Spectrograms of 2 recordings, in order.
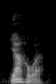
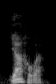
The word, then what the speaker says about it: Yahowah: reveals, Naam, announces in advance of it occurring, Yahowah, Yahowah, God's one and only name pronounced as guided by his Torah, instructions on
